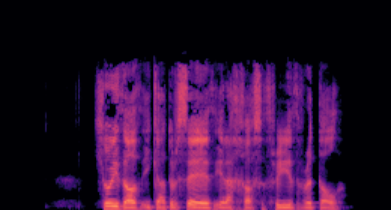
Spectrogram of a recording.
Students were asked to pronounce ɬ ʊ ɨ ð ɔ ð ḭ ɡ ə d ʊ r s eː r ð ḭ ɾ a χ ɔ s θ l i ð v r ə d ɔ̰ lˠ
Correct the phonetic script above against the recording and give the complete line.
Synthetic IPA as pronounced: ɬ ʊ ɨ ð ɔ ð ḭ ɡ a d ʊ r s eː ð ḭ ɾ a χ ɔ s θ r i ð v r ə d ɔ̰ lˠ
